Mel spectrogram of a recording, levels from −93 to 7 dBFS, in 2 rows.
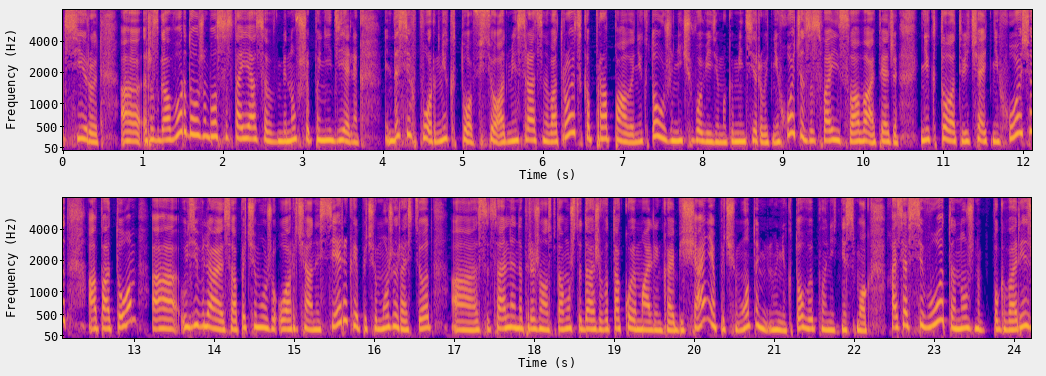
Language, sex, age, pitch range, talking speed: Russian, female, 20-39, 190-245 Hz, 155 wpm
